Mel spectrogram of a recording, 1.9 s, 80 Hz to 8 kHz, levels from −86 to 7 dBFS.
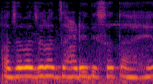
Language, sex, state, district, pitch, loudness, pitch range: Marathi, female, Maharashtra, Pune, 275 Hz, -23 LUFS, 270-280 Hz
